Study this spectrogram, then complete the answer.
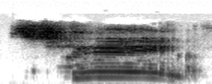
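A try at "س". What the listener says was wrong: না, তাহলে তো সিটি হলো না। আপনি বুঝতে পারছেন সিটি হবে, কিন্তু সিটি হচ্ছে না উচ্চারণের সময়, আপনারটা বিপরীত হয়ে যাচ্ছে। এটা হবে সিটি দেন সিন।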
